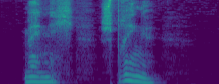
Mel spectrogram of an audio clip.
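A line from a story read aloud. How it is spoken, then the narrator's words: Trembling voice. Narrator (German): sagte er mit zitternder Stimme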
